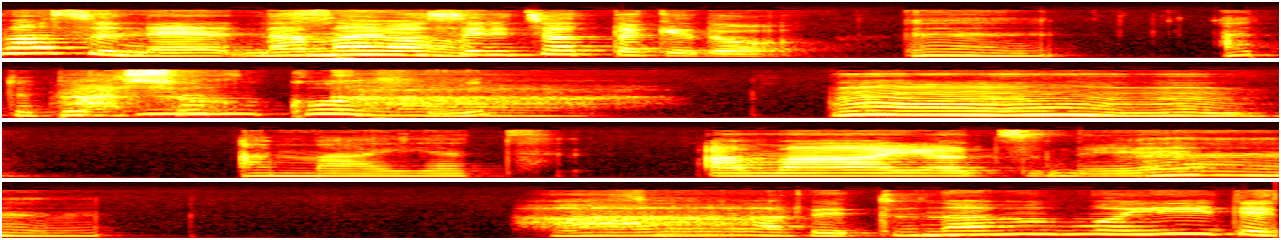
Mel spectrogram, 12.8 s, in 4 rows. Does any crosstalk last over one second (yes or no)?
yes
